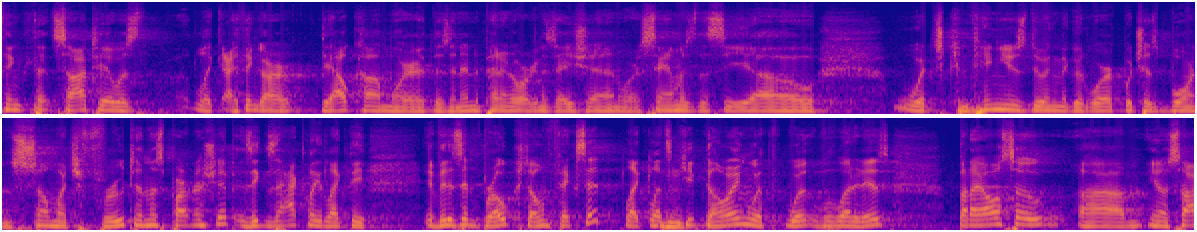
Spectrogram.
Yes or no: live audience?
yes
